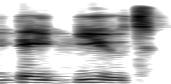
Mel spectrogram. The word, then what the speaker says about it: debut: um album and I'm I'm pronouncing the T when I say debut because I think that's the way they do it in Korea like having been born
